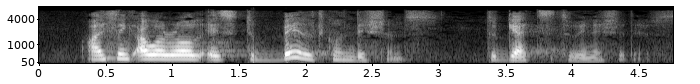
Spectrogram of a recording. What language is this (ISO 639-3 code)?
eng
